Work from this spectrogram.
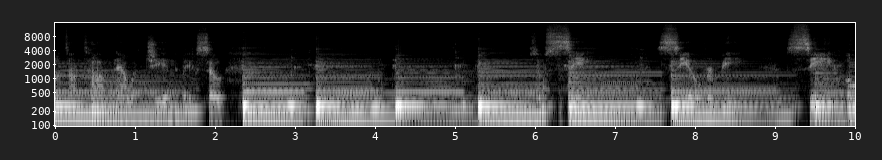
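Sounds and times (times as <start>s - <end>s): resonator guitar fingerpicked chords: 0.0s - 10.0s.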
